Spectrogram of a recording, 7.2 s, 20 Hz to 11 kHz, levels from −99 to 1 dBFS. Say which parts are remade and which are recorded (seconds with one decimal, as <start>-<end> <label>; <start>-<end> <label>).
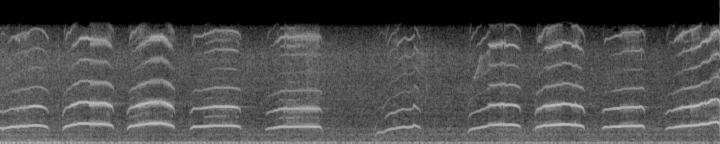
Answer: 0.0-7.2 recorded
